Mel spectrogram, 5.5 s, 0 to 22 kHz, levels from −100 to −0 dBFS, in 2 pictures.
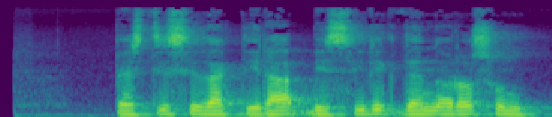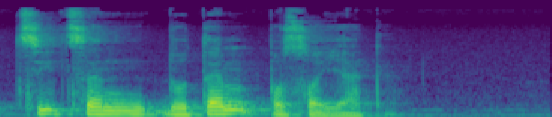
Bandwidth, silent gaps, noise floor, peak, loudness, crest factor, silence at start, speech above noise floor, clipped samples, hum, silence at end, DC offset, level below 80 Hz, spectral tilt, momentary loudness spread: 16 kHz; none; -58 dBFS; -2 dBFS; -20 LUFS; 18 dB; 0.6 s; 38 dB; under 0.1%; none; 0.8 s; under 0.1%; -48 dBFS; -5.5 dB/octave; 7 LU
